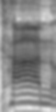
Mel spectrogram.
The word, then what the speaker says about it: Caan: James Caan oder James Chan oder James... John. – Die erste. – Gut. – Die erste Option, ja.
